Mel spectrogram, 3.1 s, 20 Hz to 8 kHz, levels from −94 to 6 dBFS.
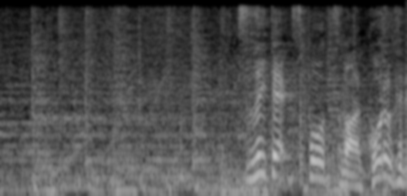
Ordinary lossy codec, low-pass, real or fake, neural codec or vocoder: none; 7.2 kHz; fake; vocoder, 22.05 kHz, 80 mel bands, WaveNeXt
